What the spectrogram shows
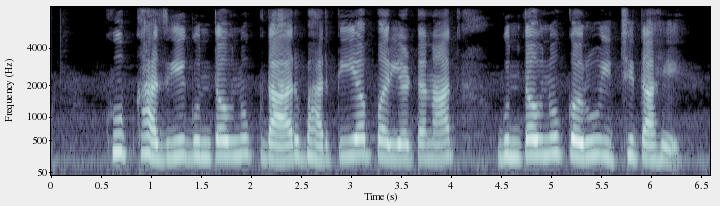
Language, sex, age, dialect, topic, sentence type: Marathi, female, 18-24, Standard Marathi, banking, statement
